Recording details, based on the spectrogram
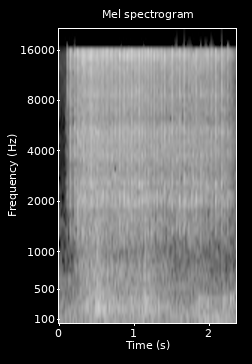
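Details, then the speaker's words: Bicycle wheel spinning: quick regular swishing rub once per turn as dents from many impacts on the rim bulge out and hit the brake pad; with the brake removed the wheel spins freely, confirming rim damage. "padeció porque el ring ha sufrido muchos golpes abolladuras las cuales se salieron y hacen que una especie de montaña de tripita se salga y pegue contra la la zapata"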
